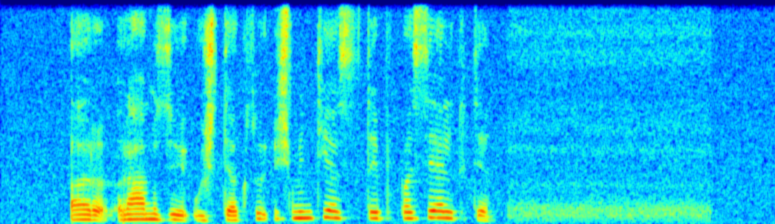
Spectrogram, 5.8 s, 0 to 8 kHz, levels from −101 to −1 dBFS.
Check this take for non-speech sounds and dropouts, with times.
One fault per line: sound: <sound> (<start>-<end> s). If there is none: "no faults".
no faults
